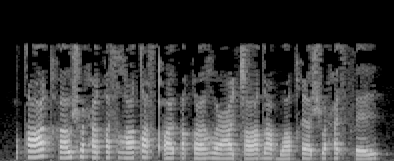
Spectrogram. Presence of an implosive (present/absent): absent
